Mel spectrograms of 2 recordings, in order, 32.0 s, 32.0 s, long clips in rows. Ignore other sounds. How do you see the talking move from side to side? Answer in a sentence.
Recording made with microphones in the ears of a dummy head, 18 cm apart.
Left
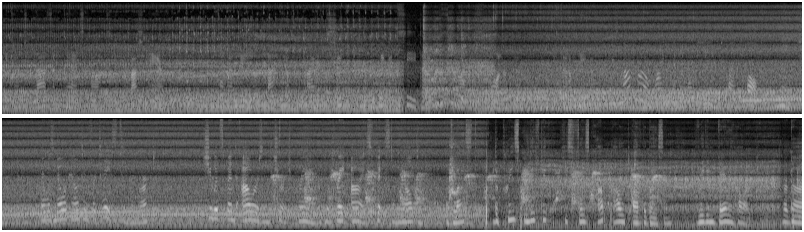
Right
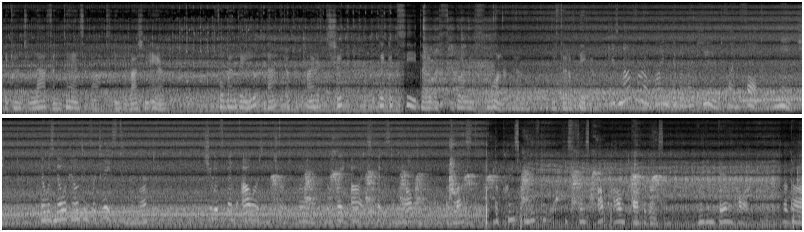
In this clip you hear the talking travel towards the left.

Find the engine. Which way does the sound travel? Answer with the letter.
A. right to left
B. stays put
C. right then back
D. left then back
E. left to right
B.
